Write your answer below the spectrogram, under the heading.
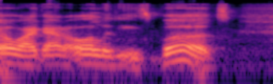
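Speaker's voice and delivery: ordinary delivery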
